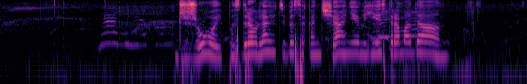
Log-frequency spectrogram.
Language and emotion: Russian, positive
